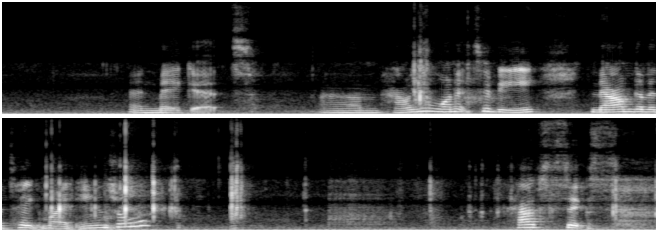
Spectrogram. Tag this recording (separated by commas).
inside a small room, Speech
